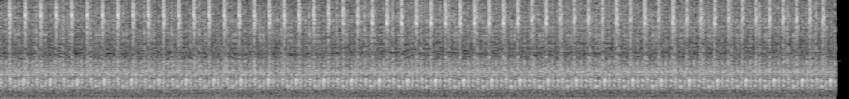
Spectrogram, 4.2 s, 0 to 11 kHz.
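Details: Mercedes-AMG GT43 at idle: fast even ticking three to four per second, misdiagnosed as timing chain; caused by faulty EVAP purge valve, fixed by replacing it, noise then normal.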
